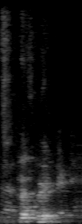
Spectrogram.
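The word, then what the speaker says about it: Pöppl: I can also do for Poppl, like you say, Poppl. Yeah, Poppl. It's really difficult. The pronunciation of the L is something like So R, or it's so hard.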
